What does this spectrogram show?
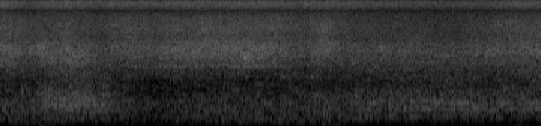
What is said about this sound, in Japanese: お湯加減大丈夫ですか？胸や足に、腕にも順番にシャワーのお湯をかけておきますね。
